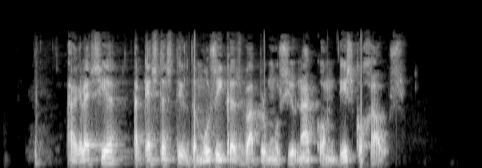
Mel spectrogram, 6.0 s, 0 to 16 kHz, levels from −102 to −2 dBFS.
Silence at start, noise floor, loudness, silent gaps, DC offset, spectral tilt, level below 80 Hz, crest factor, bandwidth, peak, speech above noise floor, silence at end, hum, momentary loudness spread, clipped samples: 0.45 s; -43 dBFS; -17 LUFS; none; under 0.1%; -6 dB/octave; -54 dBFS; 18 dB; 7.6 kHz; -2 dBFS; 26 dB; 1 s; none; 8 LU; under 0.1%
